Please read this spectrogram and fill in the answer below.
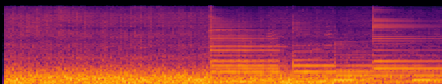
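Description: A rushing noise of beach wind and surf, then about two seconds in an acoustic guitar with a capo starts playing. Its plucked chords ring out, changing roughly every half second, over the continuing noise.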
